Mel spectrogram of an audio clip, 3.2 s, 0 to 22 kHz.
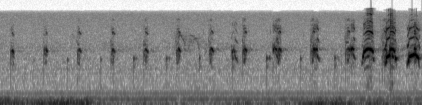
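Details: Osprey at a nest in Charlo, Montana, on 17 August 2023 around 16:04: short, high whistled chirps repeat about three times a second and grow steadily louder. The last notes are strong and squealing. A faint low hum runs underneath.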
